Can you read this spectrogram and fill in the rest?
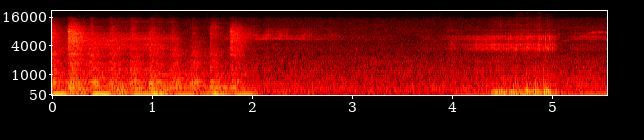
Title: snoring doggy dog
